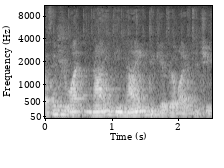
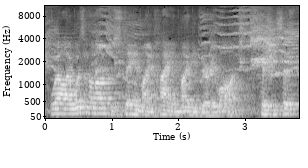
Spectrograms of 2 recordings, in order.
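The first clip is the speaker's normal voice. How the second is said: ordinary delivery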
